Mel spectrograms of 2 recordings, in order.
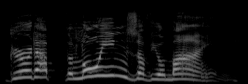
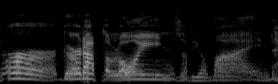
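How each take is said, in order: First: It is said in the speaker's ordinary voice. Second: It is said in a deep, guttural Scottish accent.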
